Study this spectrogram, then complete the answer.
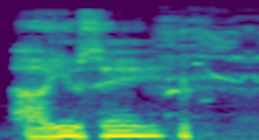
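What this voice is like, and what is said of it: Imitates another person's voice. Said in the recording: “That's a good impersonation”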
